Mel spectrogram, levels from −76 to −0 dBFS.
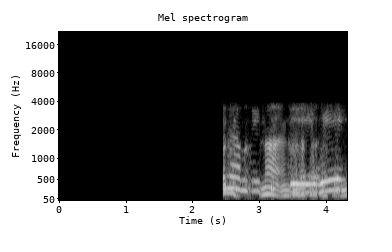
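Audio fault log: throughout: echo with no canceller. The far end's loudspeaker feeds its microphone and nothing strips that signal out, so every phrase returns about a third of a second later as a thinner copy, sitting about 12 dB below the direct sound.
throughout: G.729 codec. The audio passes through an 8 kbit/s speech codec that models the vocal tract and pitch in place of the waveform, so nothing above 4 kHz survives and the sound has a narrow, slightly rough, synthetic edge that is plainly audible.
0.00 to 2.47 s: audio dropout to silence. The clip opens already in a gap of silence, with no room tone at all, which most likely comes from a lost input or link while recording continued. Whatever happened there is gone, and sound starts abruptly.
2.83 to 3.02 s: VoIP packet loss concealed by the speech codec. About 60 ms of packets went missing, and the decoder filled the hole by extending its last pitch and filter at falling gain. 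This gives a brief stretched, fading smear that stays weak after audio resumes.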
